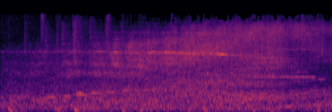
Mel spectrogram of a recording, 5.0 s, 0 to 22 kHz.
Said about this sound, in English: Good afternoon, ladies and gentlemen. This is your pilot speaking. We'll be flying at an altitude of 50,000 feet, so settle back, relax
